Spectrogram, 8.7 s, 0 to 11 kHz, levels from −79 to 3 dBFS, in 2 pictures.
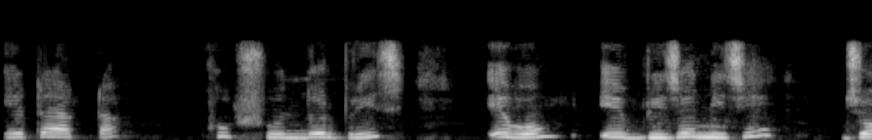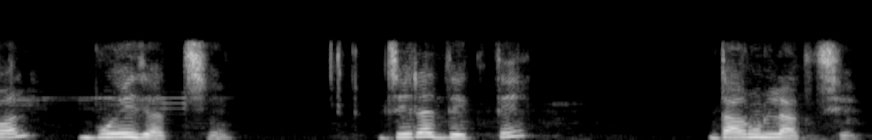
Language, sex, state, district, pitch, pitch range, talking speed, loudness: Bengali, female, West Bengal, Jalpaiguri, 275 Hz, 250-300 Hz, 115 wpm, -18 LUFS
